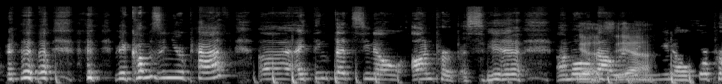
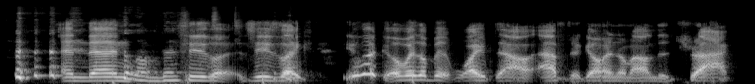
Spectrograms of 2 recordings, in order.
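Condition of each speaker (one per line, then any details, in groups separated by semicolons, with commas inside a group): No condition
Cerebral palsy; present from birth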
